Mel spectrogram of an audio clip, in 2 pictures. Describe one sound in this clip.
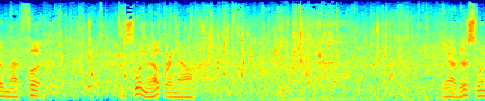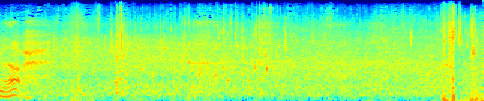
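Water laps and splashes against a small boat.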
